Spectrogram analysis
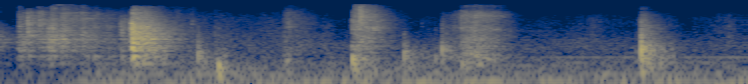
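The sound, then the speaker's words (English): A few sharp clattering impacts and a light metallic jingle as a woman entering her house puts down her bag and keys on a hard surface, with soft handling noises between. “enters and puts down her bag and keys.”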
